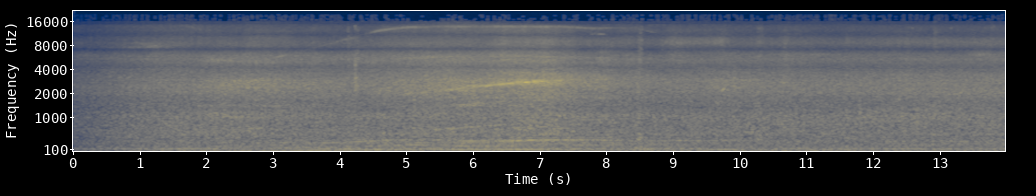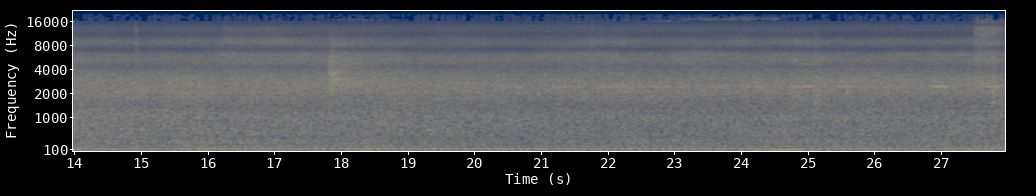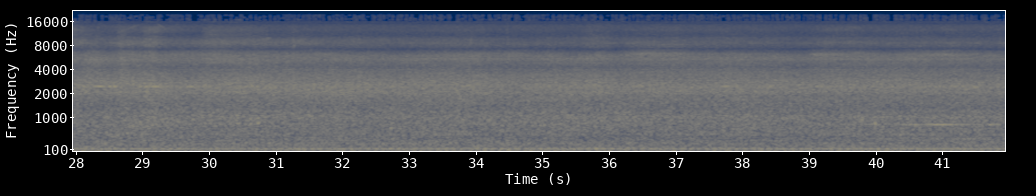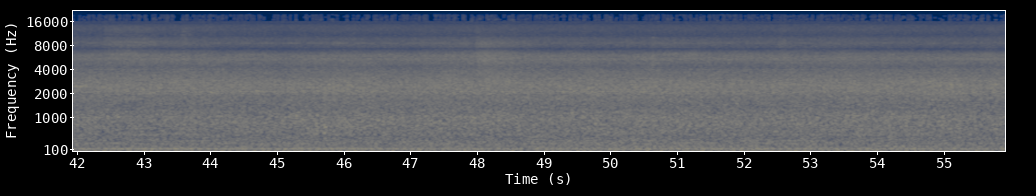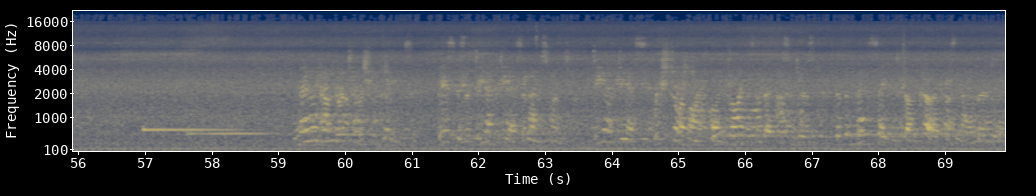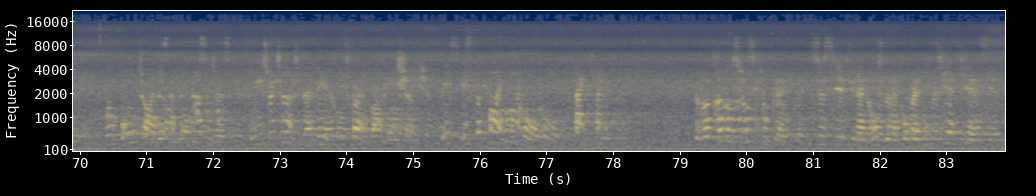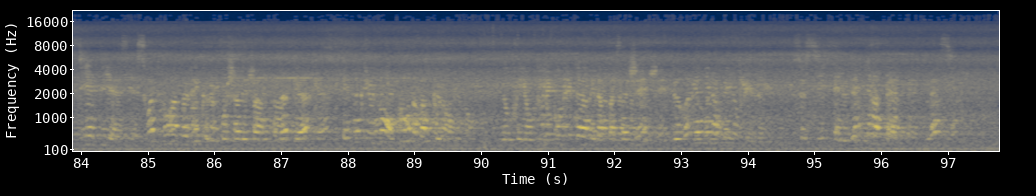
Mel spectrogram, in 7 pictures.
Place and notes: Dover, Dover, Vereinigtes Königreich - Dover ferry terminal
Dover ferry terminal, lorries, PA announcements for DFDS departure. Ambisonic recording, converted to binaural. Use of headphones recommended.
Zoom H3-VR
